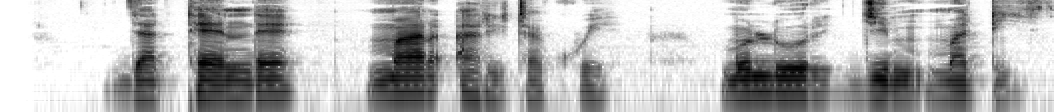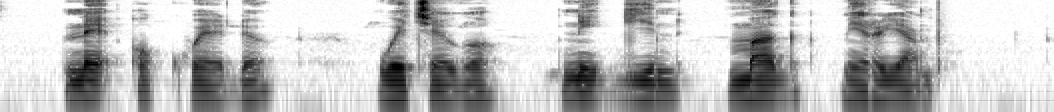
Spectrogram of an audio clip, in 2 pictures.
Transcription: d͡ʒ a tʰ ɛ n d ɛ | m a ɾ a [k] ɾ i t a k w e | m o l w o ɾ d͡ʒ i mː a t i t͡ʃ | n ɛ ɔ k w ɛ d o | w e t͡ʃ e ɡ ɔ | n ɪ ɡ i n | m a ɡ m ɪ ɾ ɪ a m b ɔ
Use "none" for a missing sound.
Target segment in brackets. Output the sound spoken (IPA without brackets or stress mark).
none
